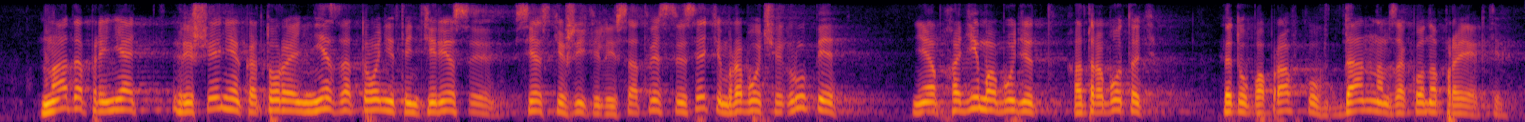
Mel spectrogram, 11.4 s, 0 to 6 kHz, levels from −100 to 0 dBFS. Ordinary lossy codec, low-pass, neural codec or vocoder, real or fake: none; 5.4 kHz; vocoder, 22.05 kHz, 80 mel bands, WaveNeXt; fake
